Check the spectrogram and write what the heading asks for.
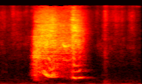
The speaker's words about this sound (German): Achtung, ich muss mir einmal kurz die Nase putzen. Putz dir einmal die Nase.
